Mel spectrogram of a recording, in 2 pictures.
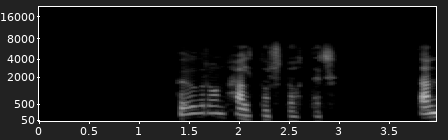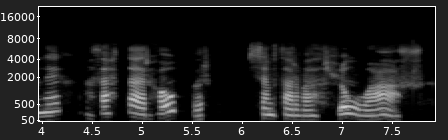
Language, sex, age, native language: Icelandic, female, 40-49, Icelandic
